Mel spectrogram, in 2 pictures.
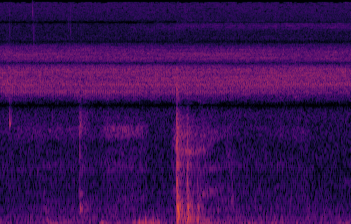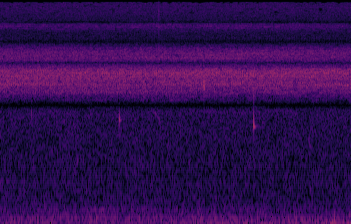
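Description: Kayak paddling: one short dull knock of the paddle about two seconds in, with a few faint small clicks and drips, over a steady high hiss.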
